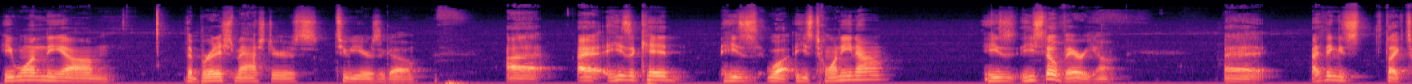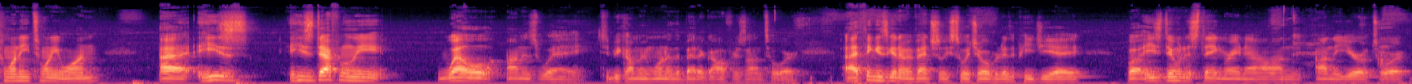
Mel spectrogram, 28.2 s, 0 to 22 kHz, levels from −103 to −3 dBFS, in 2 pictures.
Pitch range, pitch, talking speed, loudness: 100-135 Hz, 115 Hz, 155 wpm, -26 LUFS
